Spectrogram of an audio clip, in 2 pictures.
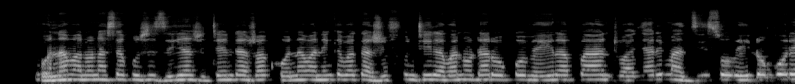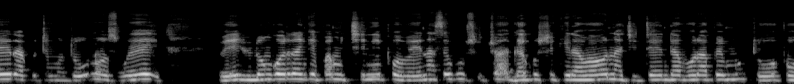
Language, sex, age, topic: Ndau, female, 25-35, health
